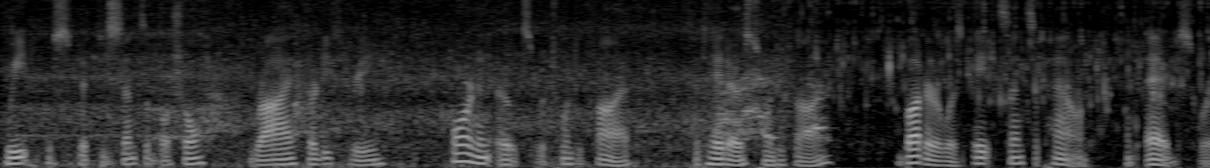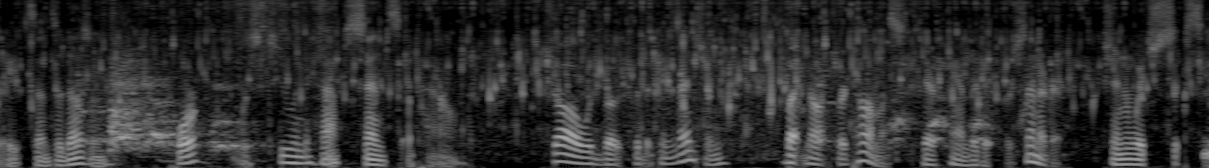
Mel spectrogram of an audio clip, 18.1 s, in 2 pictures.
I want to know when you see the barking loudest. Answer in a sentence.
The volume of the barking peaks at 10 seconds.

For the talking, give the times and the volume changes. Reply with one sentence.
You can hear the talking from 0.0 to 18.1 s, at a steady volume.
